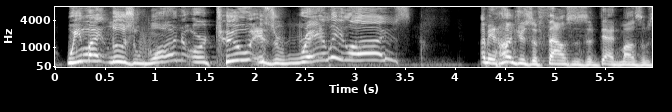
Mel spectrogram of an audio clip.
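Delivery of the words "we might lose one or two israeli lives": much higher, slow, whiny mock panic; mock whining. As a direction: stretch out lives like a pampered complainer. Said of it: "They're like".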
